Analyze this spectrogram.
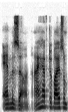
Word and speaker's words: Amazon: river Amazon yeah but remember that we have a z here so we say Amazon Amazon I have to buy some products on Amazon you Amazon yes Amazon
